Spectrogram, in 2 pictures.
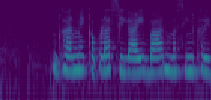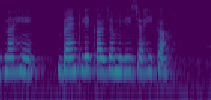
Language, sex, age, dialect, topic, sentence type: Chhattisgarhi, female, 25-30, Central, banking, question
